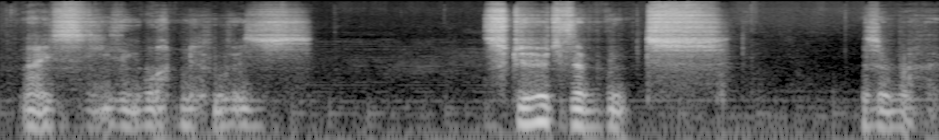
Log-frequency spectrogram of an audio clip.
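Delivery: put-on cracking, groaning voice like creaking old timber. A figure transmuted into the forest speaks, in a deep cracking wooden voice. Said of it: "A very deep, cracking voice. It sounds like wood groaning".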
